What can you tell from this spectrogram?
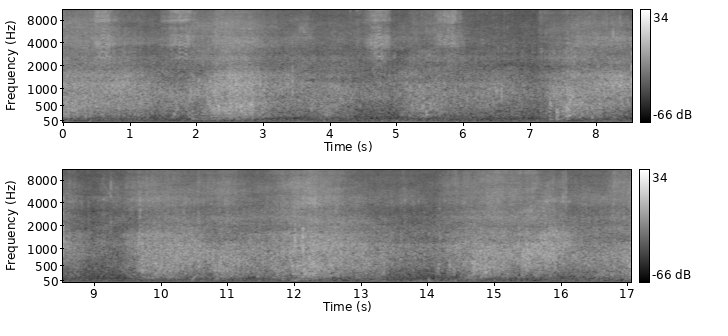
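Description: Small waves of the Mediterranean Sea breaking and washing up the shore, the surf swelling and fading every few seconds. A light wind brushes the microphone.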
